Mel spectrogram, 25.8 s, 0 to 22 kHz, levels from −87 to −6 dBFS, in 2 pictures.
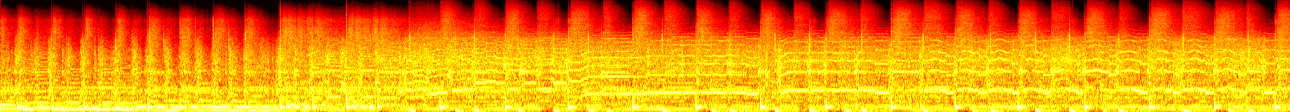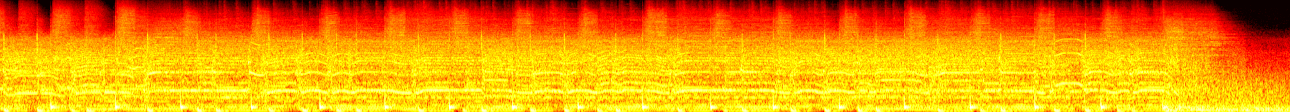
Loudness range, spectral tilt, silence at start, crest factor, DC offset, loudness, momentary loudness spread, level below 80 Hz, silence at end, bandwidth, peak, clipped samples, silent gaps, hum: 1 LU; -4 dB/octave; 0 s; 12 dB; under 0.1%; -12 LUFS; 2 LU; -24 dBFS; 0 s; over 20 kHz; 0 dBFS; under 0.1%; none; none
